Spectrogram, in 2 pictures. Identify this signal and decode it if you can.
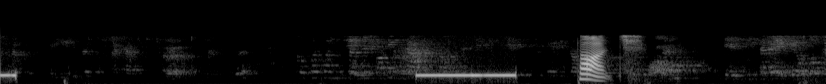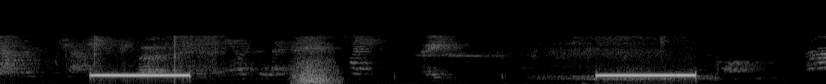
Ringback tone (Europe, 425 Hz), with speech.
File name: out- -2001- - - .13380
